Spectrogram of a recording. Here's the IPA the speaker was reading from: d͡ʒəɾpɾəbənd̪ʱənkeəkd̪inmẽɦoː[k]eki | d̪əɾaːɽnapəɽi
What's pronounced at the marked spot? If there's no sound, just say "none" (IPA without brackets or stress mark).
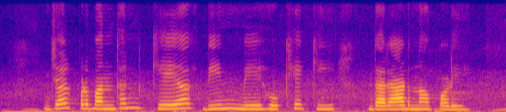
kʰ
